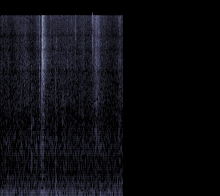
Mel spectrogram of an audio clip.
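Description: Faint rustling and scuffing of someone moving about in forest undergrowth, with one sharp click about a second in. The sound then cuts off suddenly to dead silence about halfway through.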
